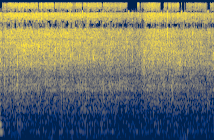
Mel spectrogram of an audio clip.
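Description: Continuous bright sizzling and crackling of fish frying in hot oil in a pan, steady and close throughout with no talk.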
